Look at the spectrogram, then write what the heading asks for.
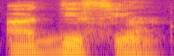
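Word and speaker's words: addition: إذا في هذه الحالات كما تلاحظوا تنحصلوا على صوت اس من خلال طي، ولكن عندما تكون متبوعة بإي أو إن في آخر الكلمة.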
